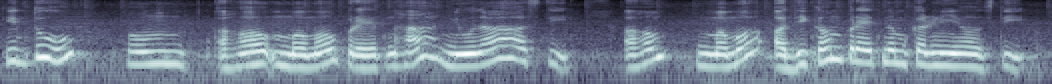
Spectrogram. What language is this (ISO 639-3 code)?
san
